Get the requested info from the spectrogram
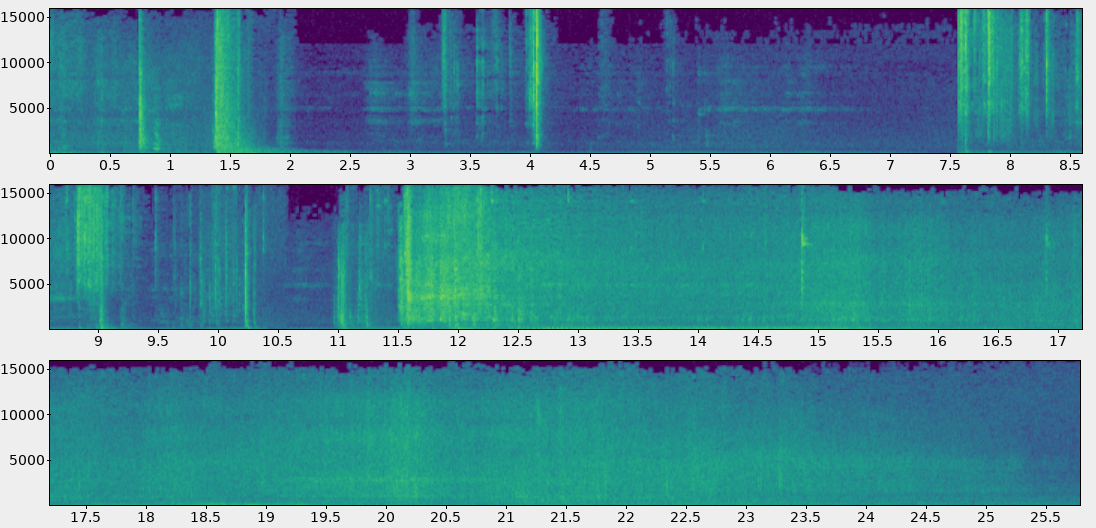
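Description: Car keys jangling and clicking in the ignition over a low hum, then about halfway through a car engine starts with a loud burst, runs with a brief rev, and fades out near the end.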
